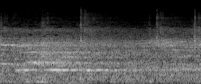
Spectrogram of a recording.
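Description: Spectators shouting and chattering in a large echoing sports hall, with a few dull thuds from taekwondo sparring: kicks and blows landing and feet striking the mat.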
